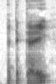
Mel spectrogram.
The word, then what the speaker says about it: ytykyi: The vowel E is also needed to spell words like etekei and beira, where the letter I is necessary to spell the Y sound.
